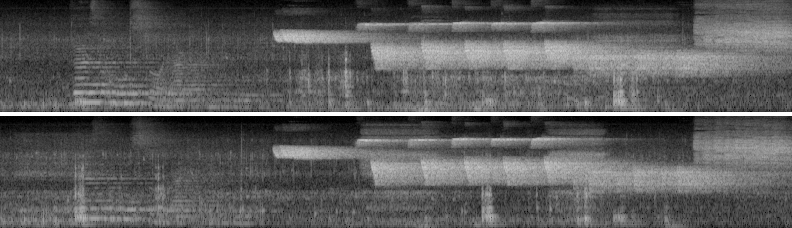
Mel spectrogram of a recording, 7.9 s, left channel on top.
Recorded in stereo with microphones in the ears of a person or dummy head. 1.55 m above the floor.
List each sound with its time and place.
0.7 s a woman speaking: 50° left (ahead or behind), 0.9 m; by 2.6 s 30° right (ahead or behind), 1.2 m
2.7 s a bird: 65° right (ahead or behind), 1.6 m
